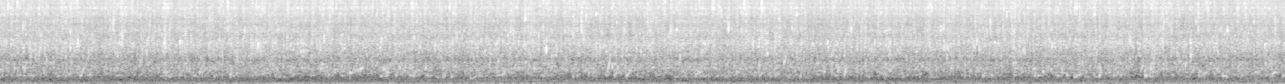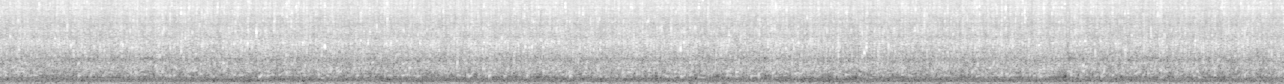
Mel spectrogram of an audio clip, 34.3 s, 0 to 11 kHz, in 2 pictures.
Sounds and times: river 0:00.0 - 0:34.2

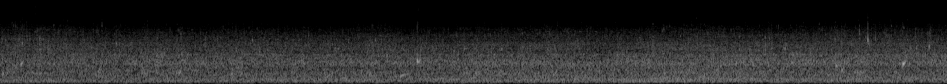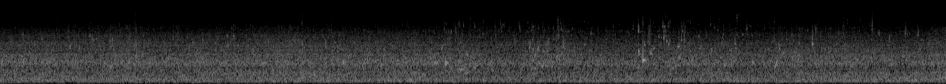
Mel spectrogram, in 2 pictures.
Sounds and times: river flux 0:07.7 - 0:18.9

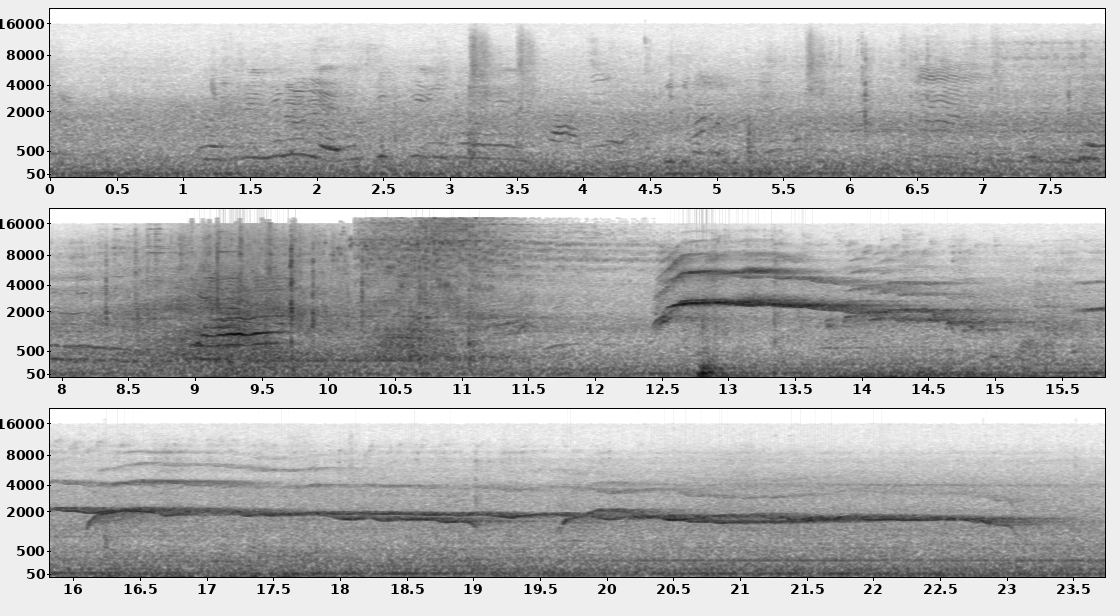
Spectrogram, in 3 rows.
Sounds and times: beaucoup de cyclistes de toute sorte 0:00.0 - 0:23.7

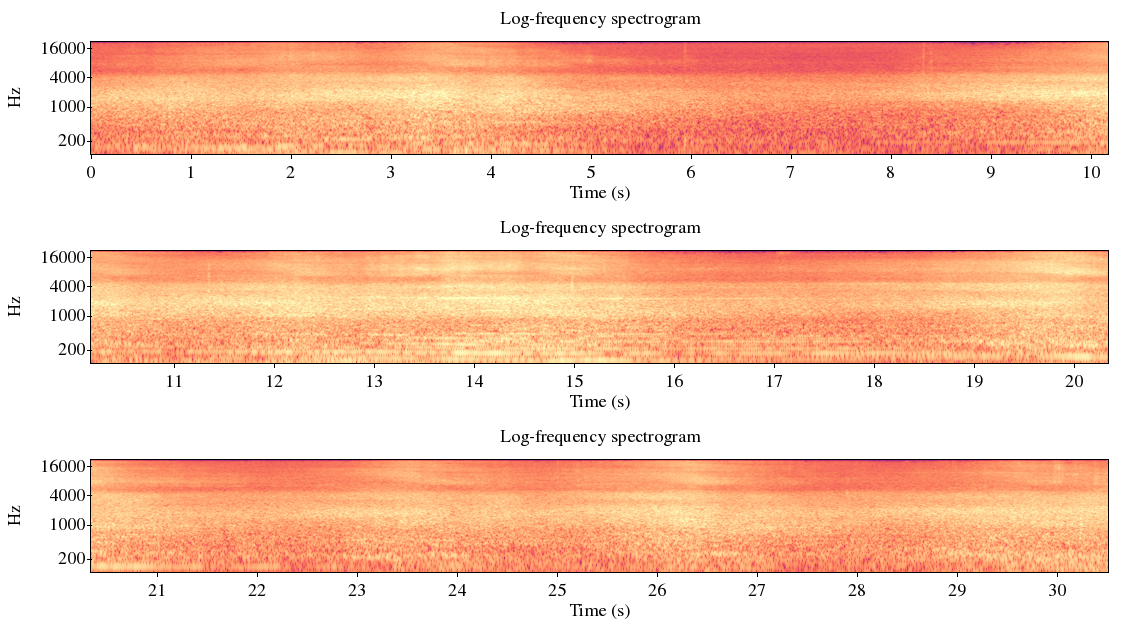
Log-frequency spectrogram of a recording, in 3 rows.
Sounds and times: Traffic sound 0:00.0 - 0:30.5

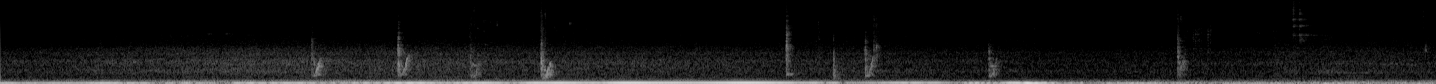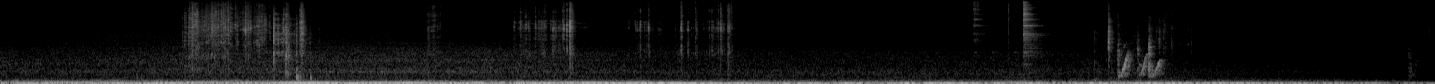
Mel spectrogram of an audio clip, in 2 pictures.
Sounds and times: small stones and dry leaves falling into forgotten well 0:16.1 - 0:17.8

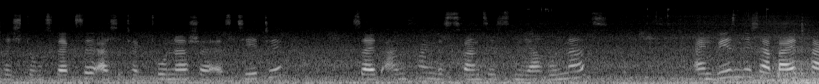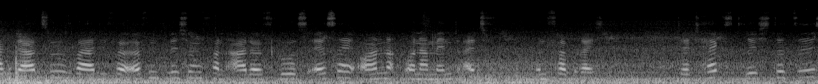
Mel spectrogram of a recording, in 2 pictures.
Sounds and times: reading group 0:00.0 - 0:16.3

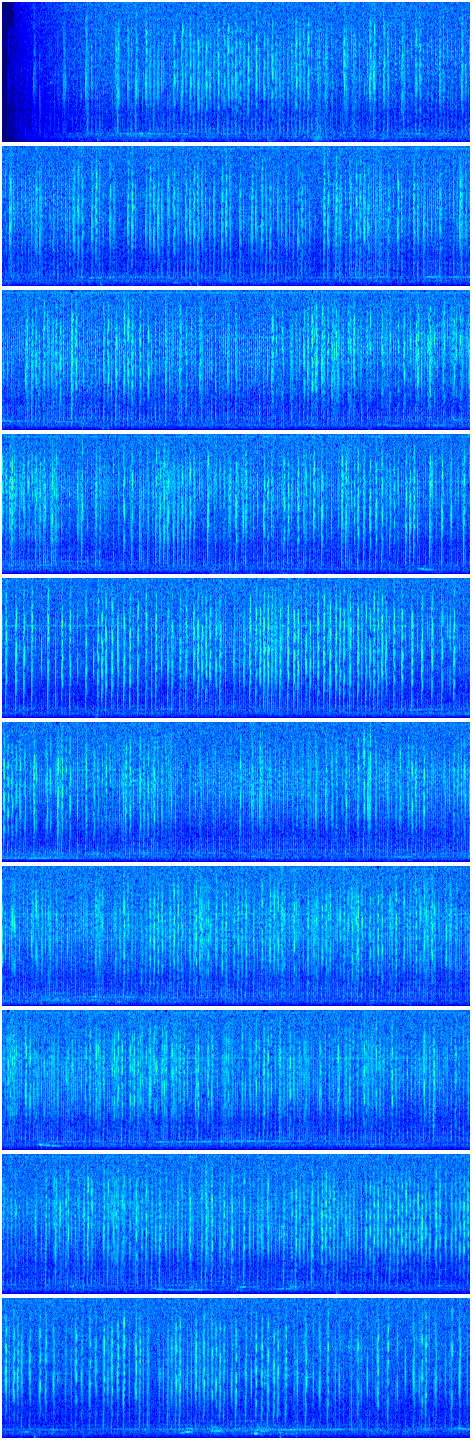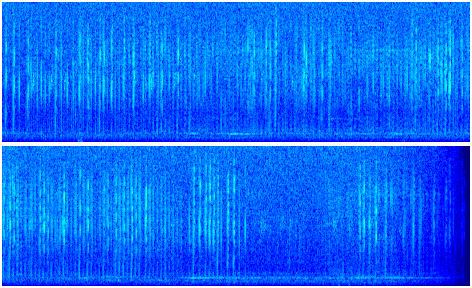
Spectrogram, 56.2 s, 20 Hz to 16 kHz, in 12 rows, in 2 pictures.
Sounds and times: High Voltage Power Line 0:00.1 - 0:56.1

